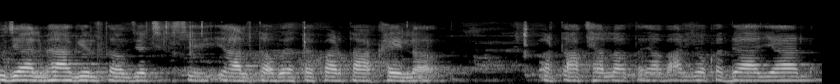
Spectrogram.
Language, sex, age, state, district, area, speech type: Maithili, female, 60+, Bihar, Supaul, rural, spontaneous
